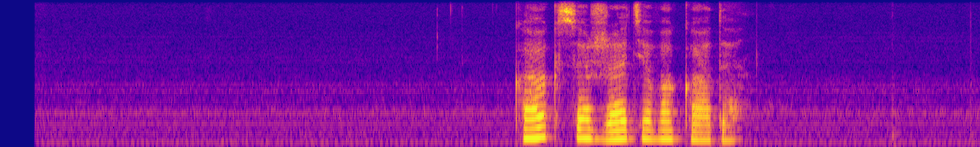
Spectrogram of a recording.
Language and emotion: Russian, neutral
